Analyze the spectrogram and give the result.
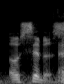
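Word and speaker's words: Osybus: Osibus.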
